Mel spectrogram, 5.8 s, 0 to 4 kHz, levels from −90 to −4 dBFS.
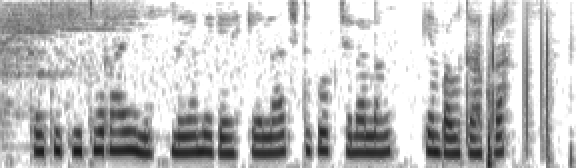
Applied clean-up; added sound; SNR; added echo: classical method Wiener filter.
